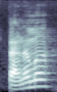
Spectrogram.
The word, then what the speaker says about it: Panama: Panama, the stress is on the first, the second two are, and the second and third are kind of non-stressed.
